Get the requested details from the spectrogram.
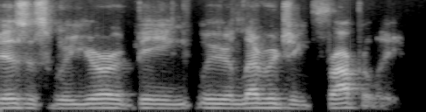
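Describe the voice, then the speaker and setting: The intonation holds fairly even. Overall, it is an unremarkable speaking voice. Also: man. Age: 60s. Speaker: real estate brokerage leader, guest coach. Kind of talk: coaching session Q&A on video call. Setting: video call.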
